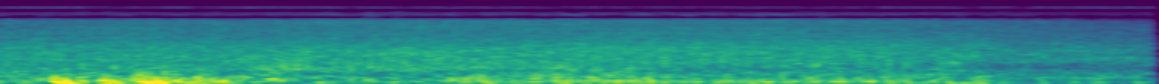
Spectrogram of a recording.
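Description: A modern box fan runs steadily, giving a broad, even rush of moving air. It stays close and fairly loud, with a slight rumble and buffeting at the start.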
